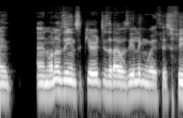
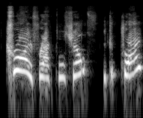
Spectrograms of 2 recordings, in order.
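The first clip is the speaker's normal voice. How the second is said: mock taunt. Teasing high voice at shadow self.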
